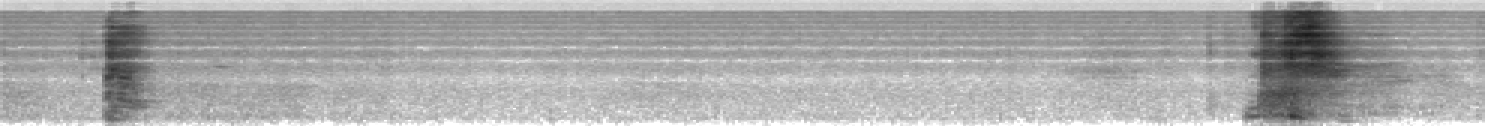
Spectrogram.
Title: Boyfriend sneezing in running gear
